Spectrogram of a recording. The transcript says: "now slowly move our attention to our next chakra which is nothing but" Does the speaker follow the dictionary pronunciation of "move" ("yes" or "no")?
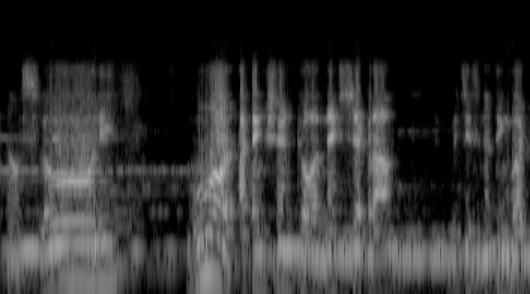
no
